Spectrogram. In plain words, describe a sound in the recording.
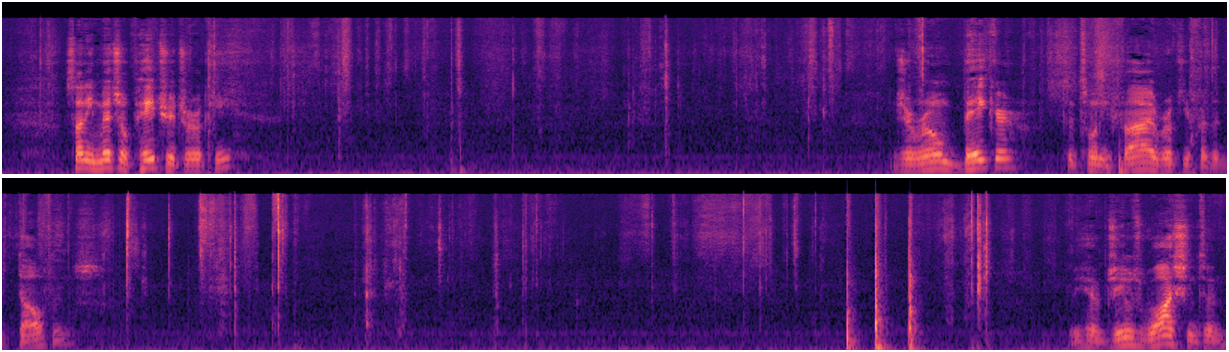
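Trading cards rustle and slide softly in hands.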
